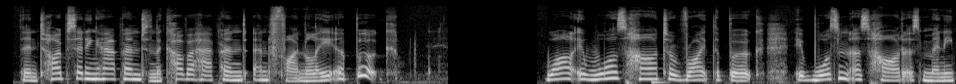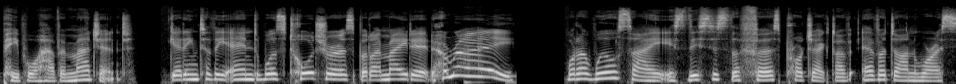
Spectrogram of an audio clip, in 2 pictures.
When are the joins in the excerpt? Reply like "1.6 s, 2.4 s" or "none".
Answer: 1.5 s, 11.1 s, 15.0 s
